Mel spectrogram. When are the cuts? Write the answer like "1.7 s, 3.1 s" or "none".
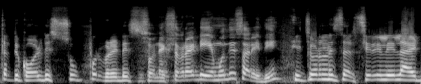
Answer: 1.4 s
